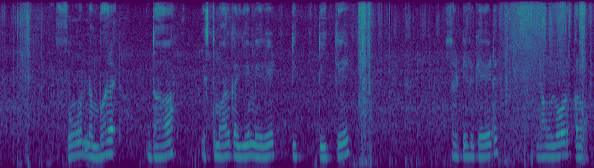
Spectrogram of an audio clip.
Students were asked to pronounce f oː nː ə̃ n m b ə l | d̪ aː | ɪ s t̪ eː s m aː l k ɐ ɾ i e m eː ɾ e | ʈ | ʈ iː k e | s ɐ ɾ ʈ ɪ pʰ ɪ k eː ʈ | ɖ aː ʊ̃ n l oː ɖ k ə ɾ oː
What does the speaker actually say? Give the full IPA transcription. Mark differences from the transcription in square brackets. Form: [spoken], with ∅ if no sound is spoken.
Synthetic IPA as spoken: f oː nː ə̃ [∅] m b ə [ɾ] | d̪ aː | ɪ s t̪ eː [∅] m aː l k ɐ ɾ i e m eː ɾ e | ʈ | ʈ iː k e | s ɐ ɾ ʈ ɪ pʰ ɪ k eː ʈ | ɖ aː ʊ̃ n l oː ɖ k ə ɾ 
